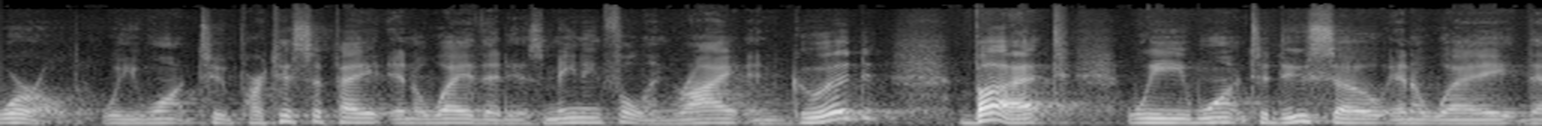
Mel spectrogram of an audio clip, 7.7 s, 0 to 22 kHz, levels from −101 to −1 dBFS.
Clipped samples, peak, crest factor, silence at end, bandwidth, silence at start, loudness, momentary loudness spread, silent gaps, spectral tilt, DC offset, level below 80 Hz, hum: under 0.1%; -4 dBFS; 22 dB; 0 s; 19 kHz; 0 s; -27 LUFS; 12 LU; none; -6 dB/octave; under 0.1%; -66 dBFS; none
